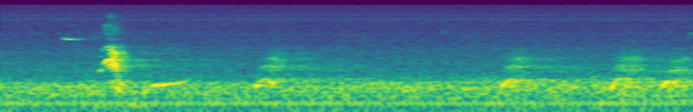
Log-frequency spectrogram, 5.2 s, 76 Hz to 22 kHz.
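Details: Great Dane puppies at Puppy Hill, recorded 03-06-2019 in the late afternoon, around 16:24: one sharp bark near the start, then a few faint soft whimpers over a steady low electrical hum.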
